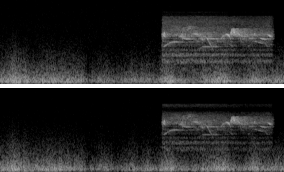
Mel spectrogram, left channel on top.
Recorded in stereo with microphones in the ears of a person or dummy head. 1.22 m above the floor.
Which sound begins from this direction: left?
A bird, at 1.6 s.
